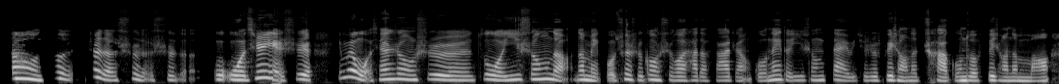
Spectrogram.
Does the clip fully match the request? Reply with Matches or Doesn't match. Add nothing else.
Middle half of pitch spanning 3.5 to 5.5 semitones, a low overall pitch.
Doesn't match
